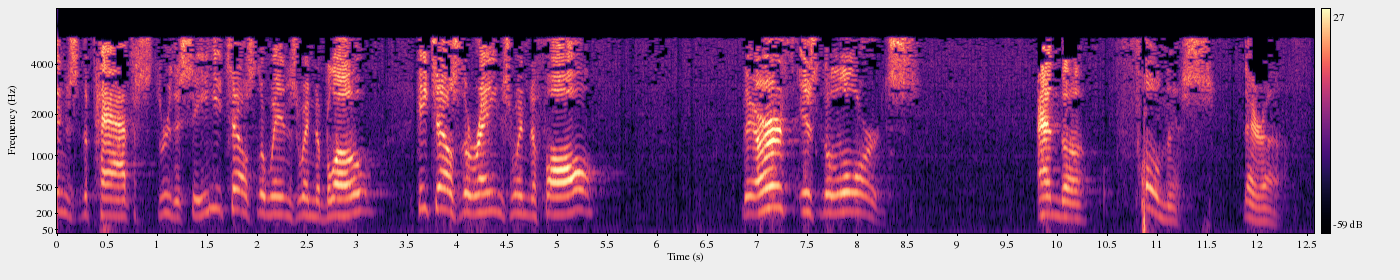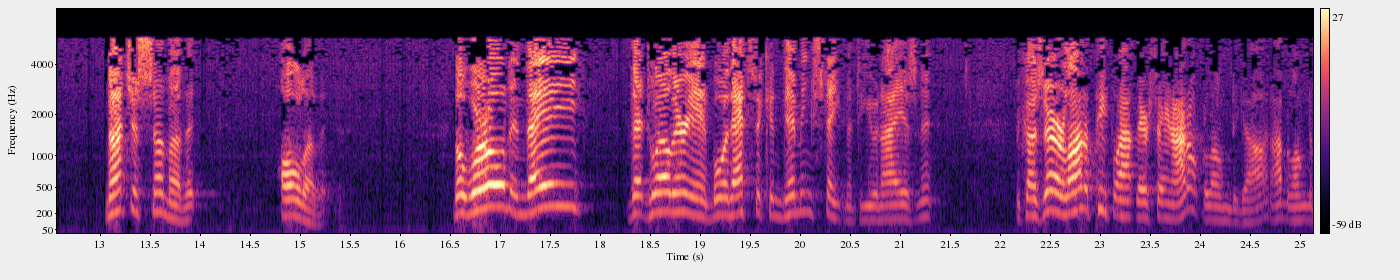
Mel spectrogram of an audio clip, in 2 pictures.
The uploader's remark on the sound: Ketha Heights Baptist Church ~ Live Broadcast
